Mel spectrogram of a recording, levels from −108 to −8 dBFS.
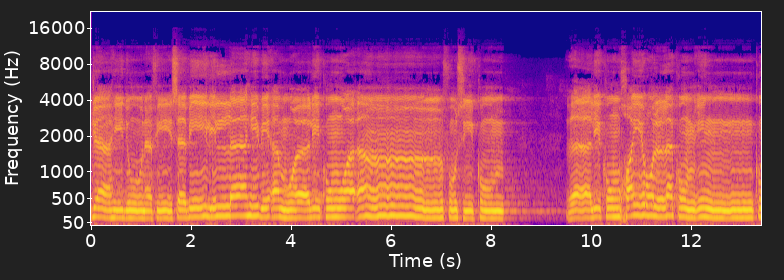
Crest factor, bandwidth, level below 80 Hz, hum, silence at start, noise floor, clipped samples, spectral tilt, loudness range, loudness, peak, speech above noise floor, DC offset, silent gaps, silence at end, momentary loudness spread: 10 dB; 11 kHz; -56 dBFS; none; 0 s; -47 dBFS; under 0.1%; -6 dB/octave; 3 LU; -18 LUFS; -8 dBFS; 29 dB; under 0.1%; none; 0 s; 3 LU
